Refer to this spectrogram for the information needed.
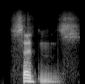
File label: "sentence", American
